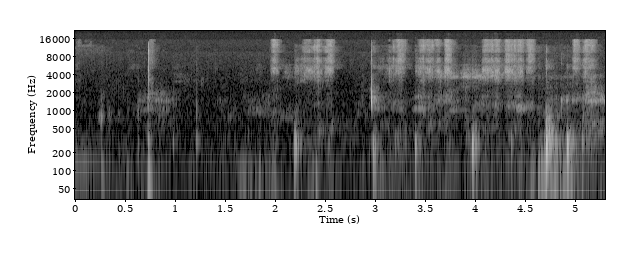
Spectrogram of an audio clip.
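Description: Marker or chalk strokes on a board during a chemistry lesson on carbon hybridization, faint scratchy taps and short writing strokes in an irregular rhythm, quiet and close with no talking.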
